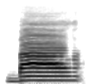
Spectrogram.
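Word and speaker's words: با: কি করা যাবে না ই করা যাবে না দুই ঠোঁটের ভিজা অংশ থেকে বা উচ্চারিত হবে বা হরফে এক আলিফ টেনে পড়তে হবে বা বা এক আলিফ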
